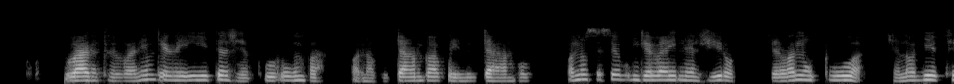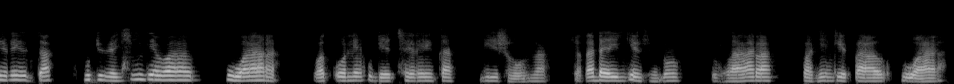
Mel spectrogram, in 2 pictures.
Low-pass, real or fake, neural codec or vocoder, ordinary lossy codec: 5.4 kHz; fake; codec, 16 kHz in and 24 kHz out, 0.6 kbps, FireRedTTS-2 codec; Opus, 24 kbps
